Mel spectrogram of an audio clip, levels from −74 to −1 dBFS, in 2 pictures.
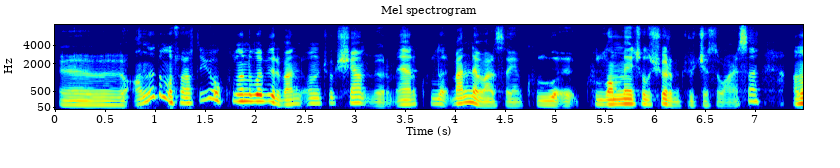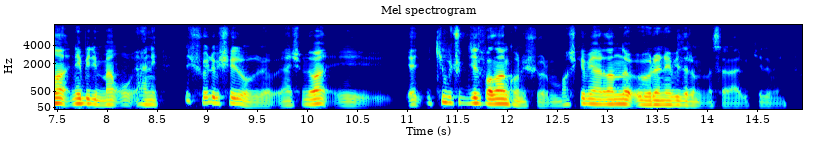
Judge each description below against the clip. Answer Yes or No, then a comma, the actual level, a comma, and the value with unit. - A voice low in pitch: Yes, low, 125 Hz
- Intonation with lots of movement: Yes, wide, 6.2 semitones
